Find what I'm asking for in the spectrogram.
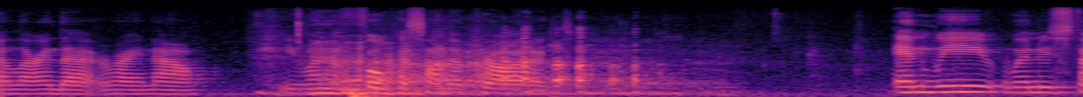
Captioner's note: laughter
